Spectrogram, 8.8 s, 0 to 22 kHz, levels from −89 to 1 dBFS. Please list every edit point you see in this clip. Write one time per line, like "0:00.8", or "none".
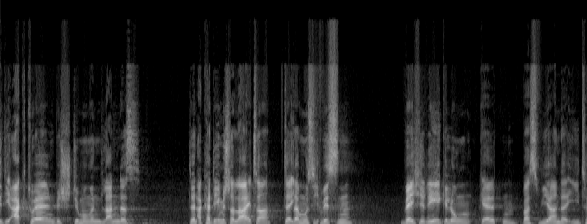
0:01.5
0:02.9
0:04.4
0:04.7
0:07.2
0:07.8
